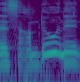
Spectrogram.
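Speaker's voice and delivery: voice breaks on the words. Imagining what to say to the family, voice cracking. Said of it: "Ooh, voice crack".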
